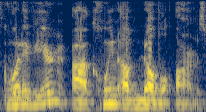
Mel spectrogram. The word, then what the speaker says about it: Gwenhwyfar: right into it so I believe the name is pronounced GW ofir uh queen of noble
